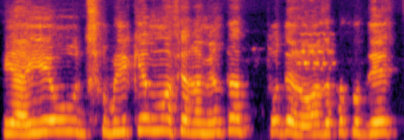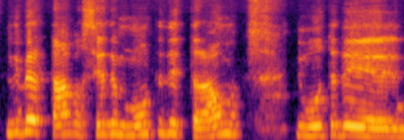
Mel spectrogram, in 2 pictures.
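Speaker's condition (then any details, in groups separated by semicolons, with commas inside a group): Parkinson's disease; Parkinson's disease diagnosed 17 years ago, facial rigidity, stiff body; laughter yoga (Yoga do Riso) loosened facial rigidity and body, freer facial expression and movement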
